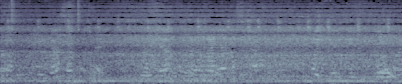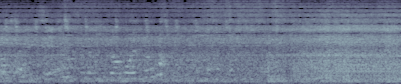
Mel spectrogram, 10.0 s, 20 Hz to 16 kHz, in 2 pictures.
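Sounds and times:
bus diesel engine humming: 0.0 - 10.0
passengers talking: 0.0 - 10.0.

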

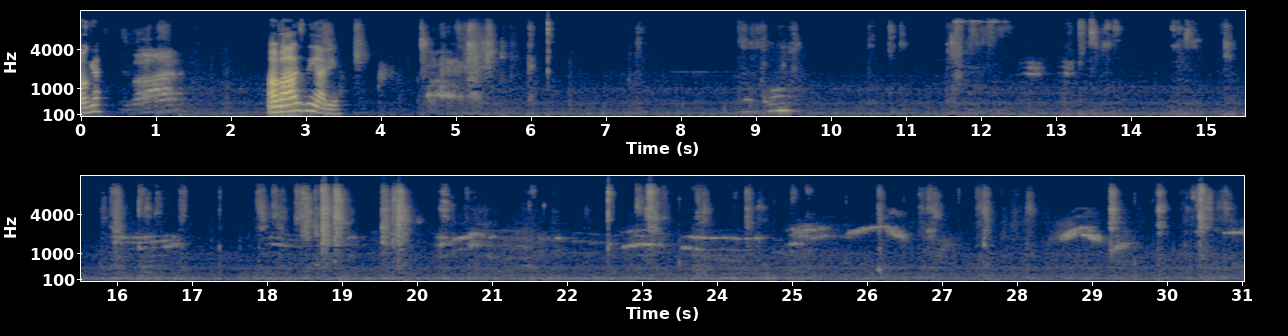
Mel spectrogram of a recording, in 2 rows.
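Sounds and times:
faint muffled sounds: 0.0 - 31.0.

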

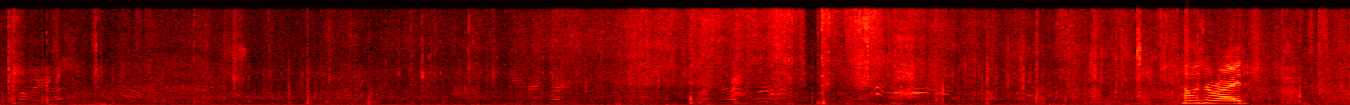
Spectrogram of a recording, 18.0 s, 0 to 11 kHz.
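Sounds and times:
footsteps in snow: 0.4 - 18.0
distant children calling out: 11.5 - 14.0.

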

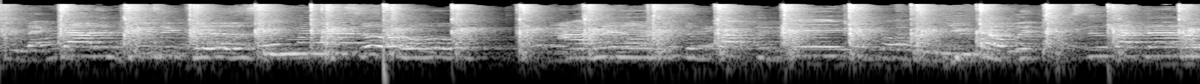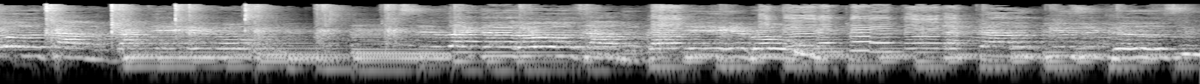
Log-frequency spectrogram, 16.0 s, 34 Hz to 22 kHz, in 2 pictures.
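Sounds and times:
hands clapping in rhythm: 0.0 - 11.6
voices singing along: 6.7 - 16.0.

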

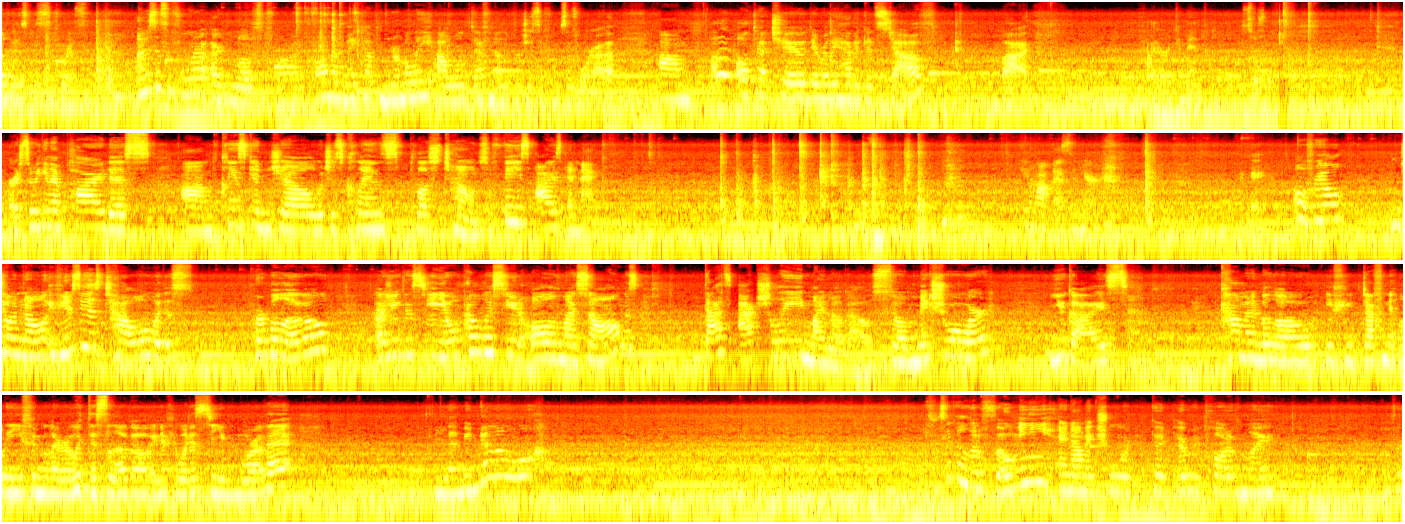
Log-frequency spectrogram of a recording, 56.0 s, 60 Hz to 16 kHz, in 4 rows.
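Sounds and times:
steady low hum: 0.0 - 56.0
low rumble: 39.2 - 56.0.

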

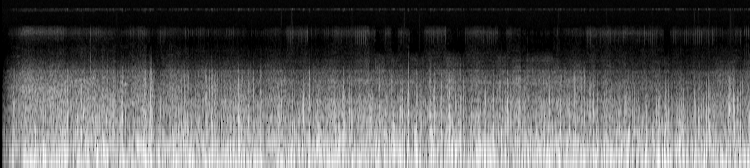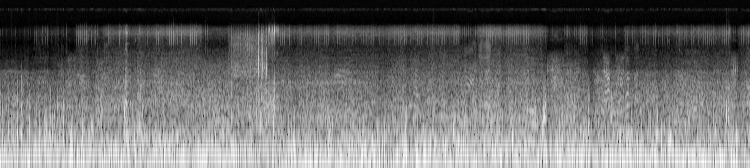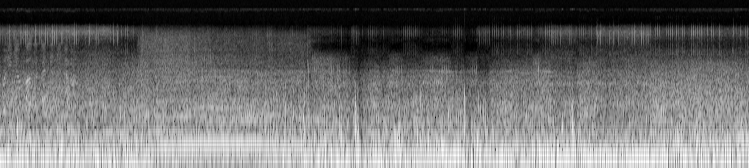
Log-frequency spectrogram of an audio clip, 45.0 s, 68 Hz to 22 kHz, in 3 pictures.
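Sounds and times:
low road rumble: 0.0 - 44.9
wind buffeting microphone: 0.1 - 44.9
faint scooter engine: 15.6 - 32.8.

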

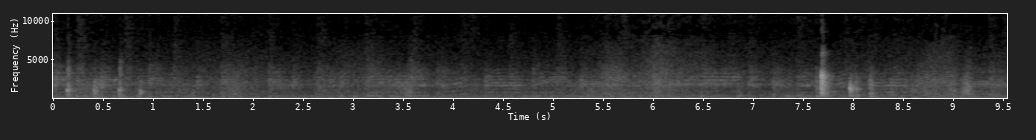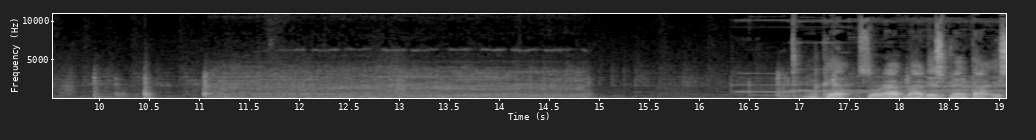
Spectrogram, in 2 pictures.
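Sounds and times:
faint background music: 0.0 - 19.0
printer mechanism running: 11.1 - 15.0.

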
